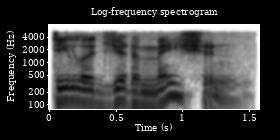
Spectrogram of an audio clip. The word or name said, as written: delegitimation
